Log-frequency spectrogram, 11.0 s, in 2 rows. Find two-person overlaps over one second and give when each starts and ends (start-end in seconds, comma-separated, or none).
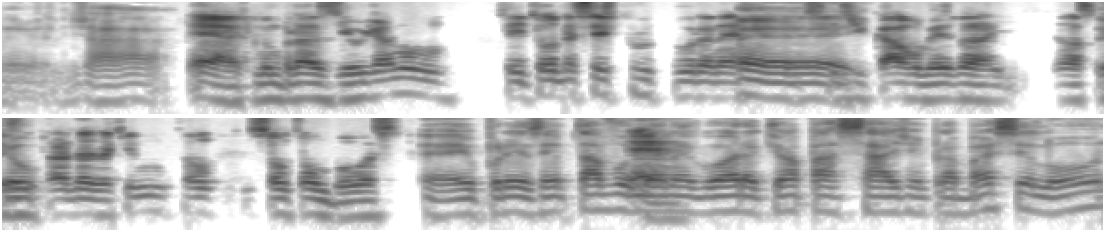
none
